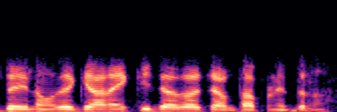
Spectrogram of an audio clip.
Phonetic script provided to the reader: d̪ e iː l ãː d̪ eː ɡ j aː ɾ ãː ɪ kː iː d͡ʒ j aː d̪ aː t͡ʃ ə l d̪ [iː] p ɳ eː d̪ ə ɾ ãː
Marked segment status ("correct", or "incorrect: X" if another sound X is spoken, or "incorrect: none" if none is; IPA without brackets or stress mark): incorrect: aː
